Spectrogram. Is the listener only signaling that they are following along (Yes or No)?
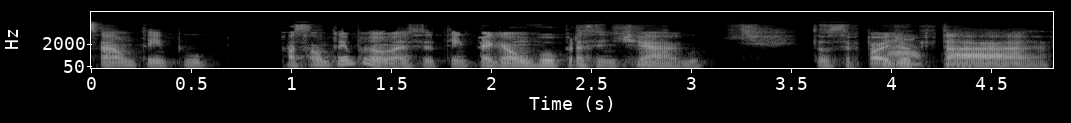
Yes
